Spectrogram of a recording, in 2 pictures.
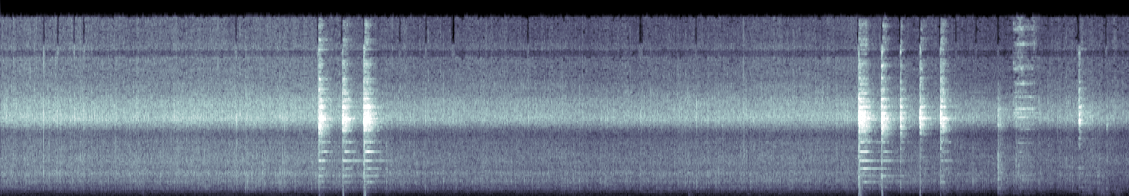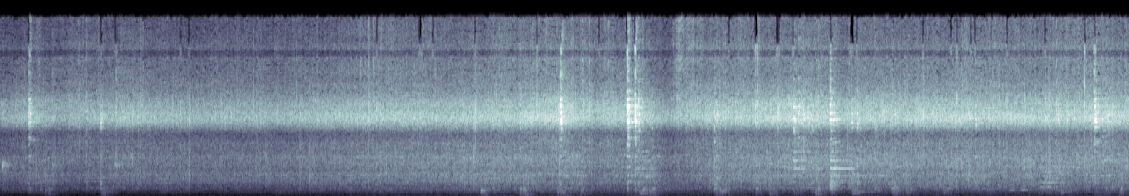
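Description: Drumstick flowers sauté in mustard oil, a steady low sizzle under sharp clattering spoon strikes and scrapes that come in small bursts, close and moderately loud, with no talking.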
